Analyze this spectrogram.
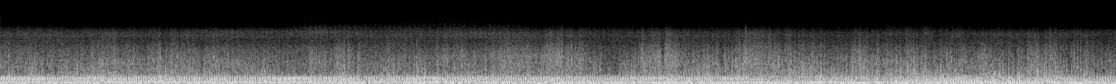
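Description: A motorcycle engine hums steadily up close.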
